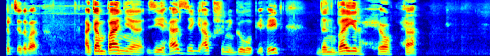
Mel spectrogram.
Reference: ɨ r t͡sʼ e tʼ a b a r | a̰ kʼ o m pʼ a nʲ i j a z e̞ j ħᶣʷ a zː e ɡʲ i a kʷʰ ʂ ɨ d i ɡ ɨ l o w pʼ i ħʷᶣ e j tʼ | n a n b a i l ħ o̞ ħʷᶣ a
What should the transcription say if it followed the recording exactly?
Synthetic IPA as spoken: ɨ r t͡sʼ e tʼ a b a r | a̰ kʼ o m pʼ a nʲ i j a z e̞ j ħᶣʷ a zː e ɡʲ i a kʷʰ ʂ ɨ n i ɡ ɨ l o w pʼ i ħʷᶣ e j tʼ | d a n b a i r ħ o̞ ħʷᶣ a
